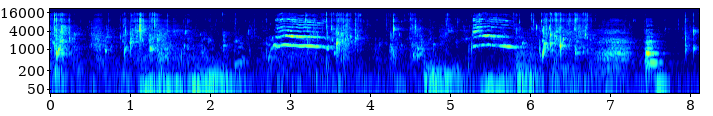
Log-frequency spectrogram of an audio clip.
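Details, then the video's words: Kitten Johnny meows loudly while being bathed in a bathroom for the first time. Two long, strained cries bend downward about two seconds apart over steady splashing and running water. "First bath for kitten Johnny and its loud meow"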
